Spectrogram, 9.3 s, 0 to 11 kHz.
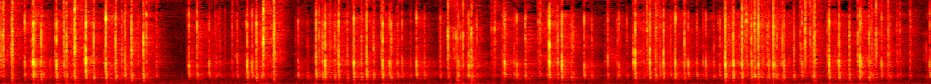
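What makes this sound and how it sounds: Continuous fingertip typing on a backlit plastic Corsair mechanical RGB keyboard produces rapid, bright clicking keystrokes in dense bursts. Brief pauses come just before 2 seconds and around 4.5 seconds. Each click is short and dry, with little low end.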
